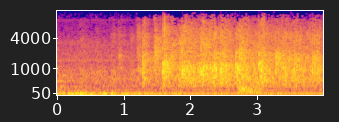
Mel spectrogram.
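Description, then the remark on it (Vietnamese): Scattered, uneven hand claps from a small audience of Buddhist followers, starting after a brief pause and continuing as a loose, irregular patter rather than steady applause, with no voices over them. “Còn đằng này vỗ sao mà nghe nó thưa thớt quá, phải không?”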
